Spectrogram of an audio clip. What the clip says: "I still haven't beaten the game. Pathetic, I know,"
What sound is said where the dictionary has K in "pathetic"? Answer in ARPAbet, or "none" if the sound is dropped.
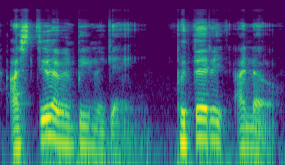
none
